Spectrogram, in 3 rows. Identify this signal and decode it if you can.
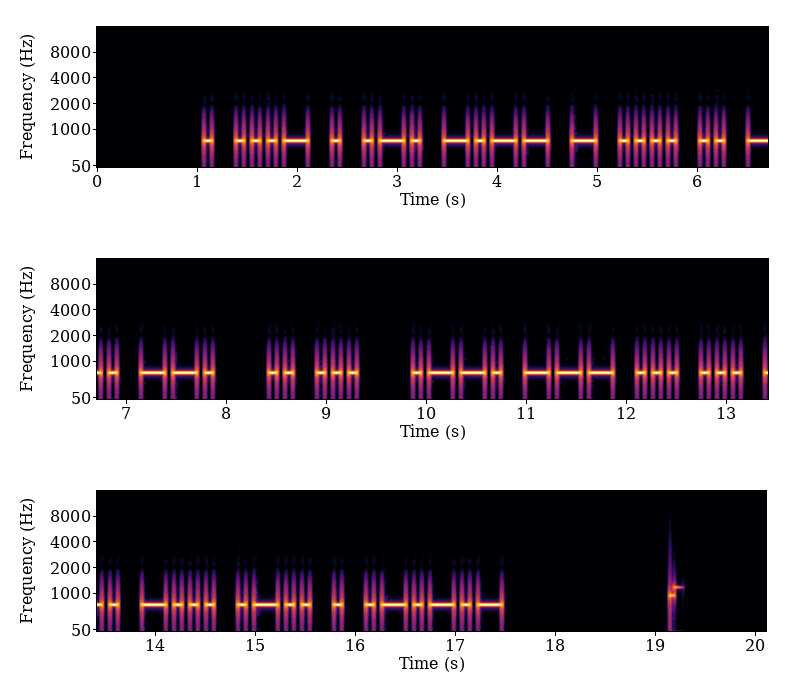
Morse code, heard as a keyed tone, about 15 wpm, 700 Hz. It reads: EVERYTHING IS POSSIBLE.
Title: Sentences from Top 700 Words 15wpm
